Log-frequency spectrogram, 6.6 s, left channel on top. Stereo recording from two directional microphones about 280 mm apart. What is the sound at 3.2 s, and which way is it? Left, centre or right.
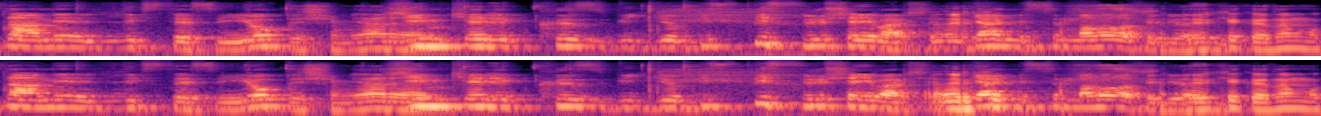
A man's voice, centre.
